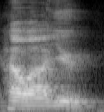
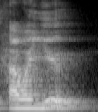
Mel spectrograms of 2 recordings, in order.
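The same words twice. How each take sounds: First: Every word is said fully with equal strength. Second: How are is weak; you is stressed. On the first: The speaker calls it wrong. "we don't usually say" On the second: The speaker calls it right. "usually it's"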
